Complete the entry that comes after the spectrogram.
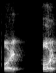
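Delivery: short spaced oi calls to get attention; gentle repeated oi; older kid calling. Retold or imitated. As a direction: call oi to a hurt kid. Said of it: "kneeling over him going".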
